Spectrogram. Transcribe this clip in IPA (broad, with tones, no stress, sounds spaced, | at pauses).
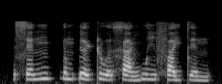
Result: s ɛ˧˥ n ŋ ə˦˥ k̚ l ə˧˥ m ɗ ə˧˥ j ʈ u˨˩˦ ə̯ x a˨˩˦ ŋ w i˧ f a˧ j t̪ e˨˩ m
